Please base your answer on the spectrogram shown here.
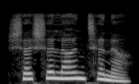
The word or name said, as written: ಶಶಲಾಂಛನ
